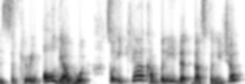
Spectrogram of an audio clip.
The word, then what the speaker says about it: IKEA: Okay, anyway, let's call it IKEA, the Malaysian way of pronouncing it, okay?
